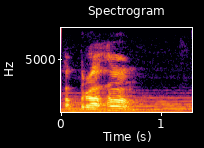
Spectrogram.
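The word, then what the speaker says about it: אברהם: باپ، یعنی حضرت ابراہیم۔ ابراہیم کا عبرانی تلفظ ہے ابراہام۔ ابراہام کا مطلب ہے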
